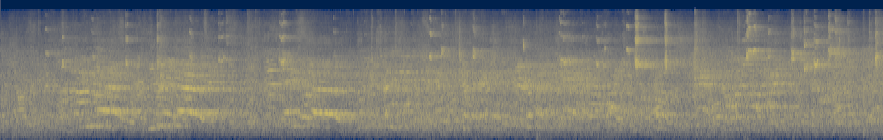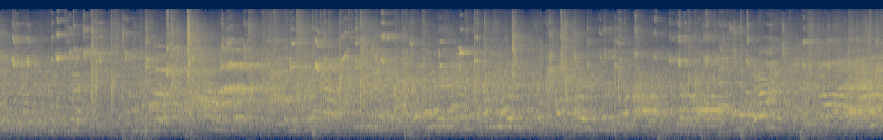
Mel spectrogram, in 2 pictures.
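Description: A basketball bouncing on a hardwood gym floor, with short sharp knocks scattered throughout, over the steady chatter of a crowd of spectators in a gymnasium.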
